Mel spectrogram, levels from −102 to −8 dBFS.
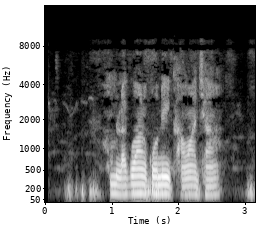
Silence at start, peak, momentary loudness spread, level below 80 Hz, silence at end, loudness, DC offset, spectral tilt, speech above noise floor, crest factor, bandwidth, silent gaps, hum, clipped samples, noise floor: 0.35 s; -2 dBFS; 22 LU; -52 dBFS; 0 s; -17 LUFS; under 0.1%; -8 dB/octave; 27 dB; 18 dB; 7.6 kHz; none; none; under 0.1%; -43 dBFS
